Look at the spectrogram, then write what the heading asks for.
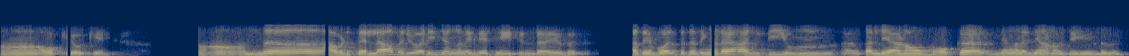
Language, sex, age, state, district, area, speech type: Malayalam, female, 30-45, Kerala, Kannur, rural, conversation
